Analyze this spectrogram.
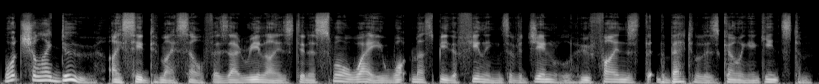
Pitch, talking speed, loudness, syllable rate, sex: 105 Hz, 235 wpm, -18 LUFS, 5.0 syllables/s, male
